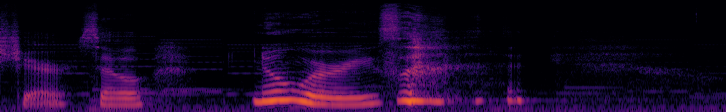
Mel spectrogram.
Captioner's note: giggles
